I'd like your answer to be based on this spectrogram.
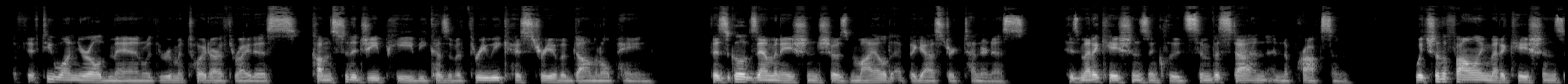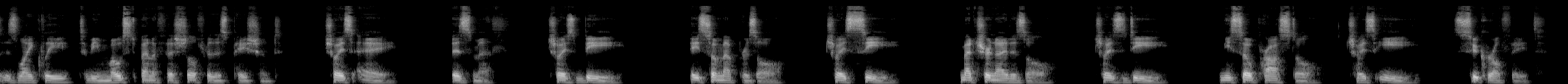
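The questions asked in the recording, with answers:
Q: Which of the following medications is likely to be most beneficial for this patient?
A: B: esomeprazole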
